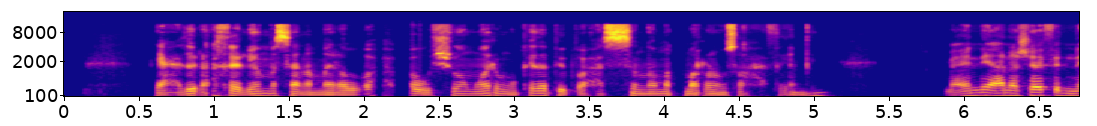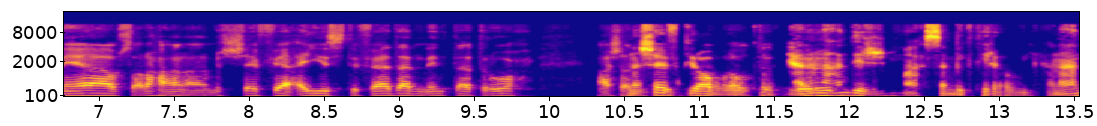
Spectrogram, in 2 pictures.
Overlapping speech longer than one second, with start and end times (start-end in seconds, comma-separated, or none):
10.5-12.0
